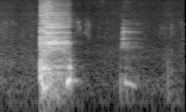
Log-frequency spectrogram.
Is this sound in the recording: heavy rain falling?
no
